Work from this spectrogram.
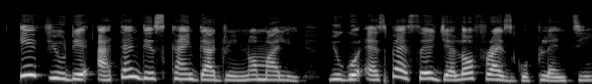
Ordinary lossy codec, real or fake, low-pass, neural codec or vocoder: none; real; 10.8 kHz; none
